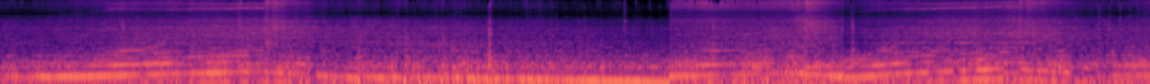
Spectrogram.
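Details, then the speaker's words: Turbo Mazda Miata at operating temperature, driving with throttle held steady: engine note rises and falls unevenly with brief dips and wavers, RPM gauge jumping; intermittent hesitation and breaking up, cold or hot, that can progress to the engine cutting out entirely. "I can hear small incremental changes in like the idle or how it how it wants to react"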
